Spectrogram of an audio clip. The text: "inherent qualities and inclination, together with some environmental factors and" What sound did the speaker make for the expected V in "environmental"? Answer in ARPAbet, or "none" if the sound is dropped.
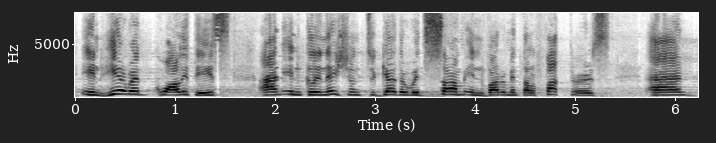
V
